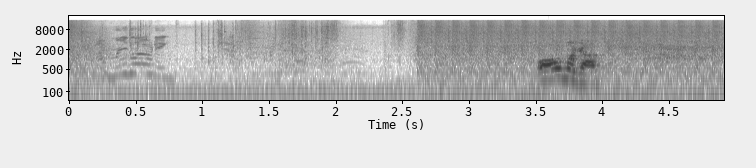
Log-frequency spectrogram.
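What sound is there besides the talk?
gunfire in the video game Left 4 Dead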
